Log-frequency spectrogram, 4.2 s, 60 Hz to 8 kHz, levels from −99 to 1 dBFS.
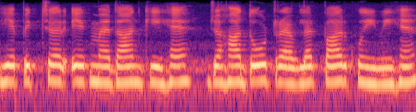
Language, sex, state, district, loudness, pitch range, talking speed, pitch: Hindi, female, Punjab, Pathankot, -13 LUFS, 220-230 Hz, 185 wpm, 225 Hz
